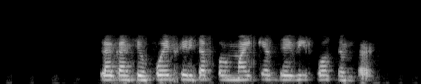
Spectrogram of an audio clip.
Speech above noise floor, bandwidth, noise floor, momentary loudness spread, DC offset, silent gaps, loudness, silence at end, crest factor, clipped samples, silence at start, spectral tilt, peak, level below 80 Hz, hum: 49 dB; 4 kHz; -66 dBFS; 7 LU; under 0.1%; none; -18 LUFS; 0.5 s; 16 dB; under 0.1%; 1 s; -3.5 dB/octave; -2 dBFS; -50 dBFS; none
